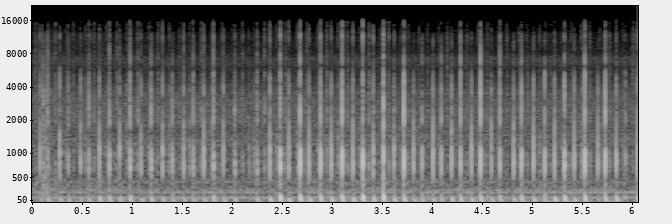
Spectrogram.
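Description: A small, empty clear plastic cup is rapidly tapped and scratched with fingertips. It makes a quick, uneven stream of short, dry clicks and taps with bright edges and almost no ring. A steady low hum runs underneath.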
